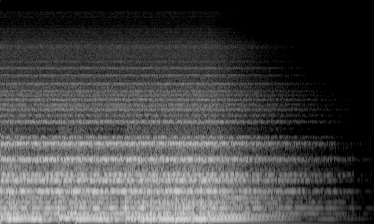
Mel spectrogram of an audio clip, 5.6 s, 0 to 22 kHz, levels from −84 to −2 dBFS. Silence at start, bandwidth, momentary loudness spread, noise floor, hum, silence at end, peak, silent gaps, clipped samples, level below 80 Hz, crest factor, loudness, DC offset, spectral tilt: 0 s; 12.5 kHz; 15 LU; -63 dBFS; none; 1.15 s; -6 dBFS; none; under 0.1%; -42 dBFS; 14 dB; -20 LUFS; 0.1%; -6.5 dB/octave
